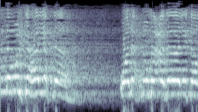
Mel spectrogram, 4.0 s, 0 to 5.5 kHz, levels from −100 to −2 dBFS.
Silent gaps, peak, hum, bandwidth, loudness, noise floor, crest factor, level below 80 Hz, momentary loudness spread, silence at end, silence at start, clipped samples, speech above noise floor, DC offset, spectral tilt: none; 0 dBFS; none; 5.4 kHz; -9 LUFS; -32 dBFS; 10 dB; -50 dBFS; 13 LU; 0 s; 0 s; under 0.1%; 24 dB; under 0.1%; -6 dB/octave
